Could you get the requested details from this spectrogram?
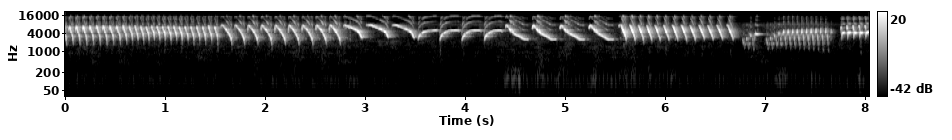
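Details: Belgian canary singing: a fast buzzy trill, then rapid upslurred whistled notes and downward sweeps, another dense rolling trill, and a brief lower whistled phrase near the end.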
